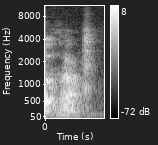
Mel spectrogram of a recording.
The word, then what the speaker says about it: Rhin: Alors ce qui est intéressant en passant, c'est qu'on écrit Rhin R-H-I-N et Rhône R-H-O, accent circonflexe N-E, mais on ne prononce pas différemment qu'il y a un H ou pas dans le R.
